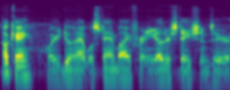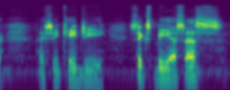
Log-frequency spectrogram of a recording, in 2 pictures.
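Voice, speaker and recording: A man hosting an amateur radio session, chatting casually and explaining things in an unhurried way. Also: fairly low pitch, steady tone, pushed and bright. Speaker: amateur radio operator hosting an on-air QSO party. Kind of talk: casual ham radio chat.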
